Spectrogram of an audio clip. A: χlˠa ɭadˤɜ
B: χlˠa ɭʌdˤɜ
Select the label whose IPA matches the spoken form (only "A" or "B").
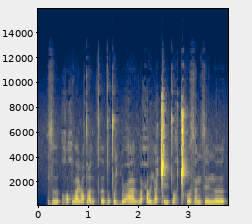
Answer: A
